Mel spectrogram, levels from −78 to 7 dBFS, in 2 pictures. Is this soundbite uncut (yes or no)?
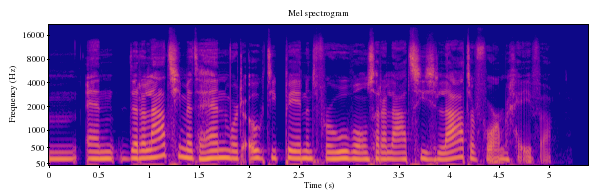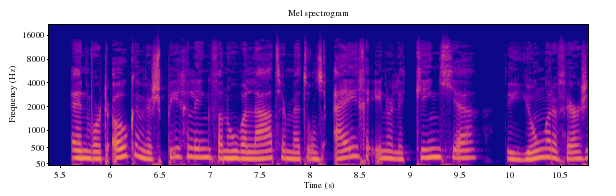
yes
